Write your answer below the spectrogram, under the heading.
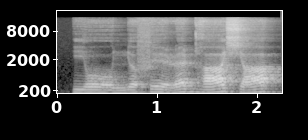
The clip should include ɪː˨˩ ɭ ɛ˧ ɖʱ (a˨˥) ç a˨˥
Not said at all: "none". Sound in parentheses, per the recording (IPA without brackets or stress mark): a˨˥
